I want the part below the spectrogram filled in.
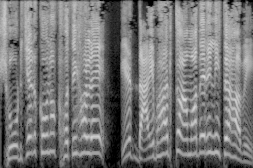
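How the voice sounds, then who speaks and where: Woman acting a stern, high-voiced cartoon father. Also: expressive, fairly quick. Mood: stern reproach. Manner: stern, reproachful, commanding. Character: stern, angry father and head of household. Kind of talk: children's fairytale cartoon dubbing.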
